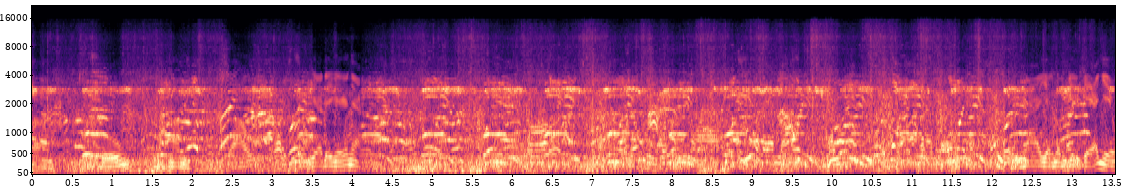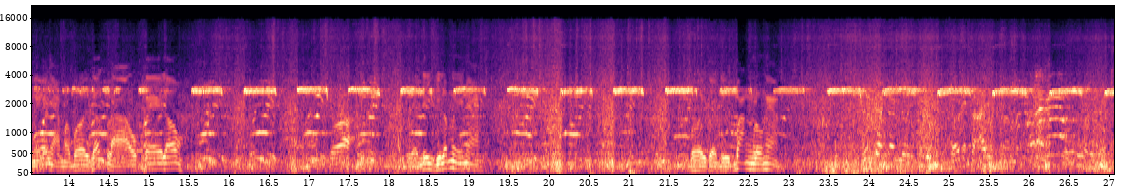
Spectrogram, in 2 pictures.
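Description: A crowd of men and women shout in rhythm outdoors.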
